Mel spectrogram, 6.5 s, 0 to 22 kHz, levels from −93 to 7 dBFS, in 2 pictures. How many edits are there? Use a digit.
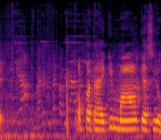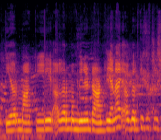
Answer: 1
